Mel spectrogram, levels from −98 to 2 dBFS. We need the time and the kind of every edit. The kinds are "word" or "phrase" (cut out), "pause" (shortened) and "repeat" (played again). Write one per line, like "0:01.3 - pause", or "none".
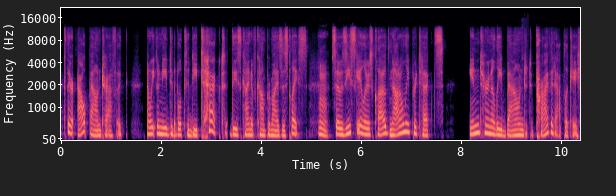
0:01.9 - word
0:02.3 - word
0:03.3 - word
0:04.5 - word
0:06.6 - word
0:09.4 - word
